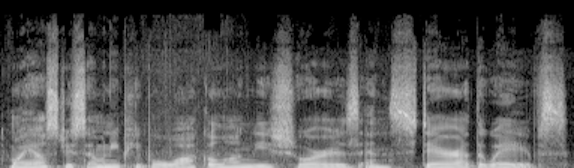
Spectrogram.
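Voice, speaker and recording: A woman playing a wistful, teasing young woman in love in an audio drama, with soft hushed moments. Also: medium pitch, level tone, moderate pace, vocal fry, natural voice. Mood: wistful, tender. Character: wistful, teasing teenage girl in love, remembering. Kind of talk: audio drama acting, intimate monologue and dialogue.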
